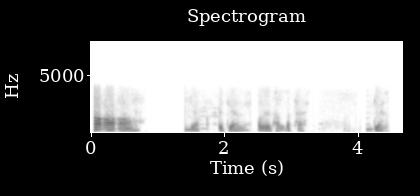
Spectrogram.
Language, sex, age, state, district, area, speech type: Assamese, female, 45-60, Assam, Udalguri, rural, conversation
